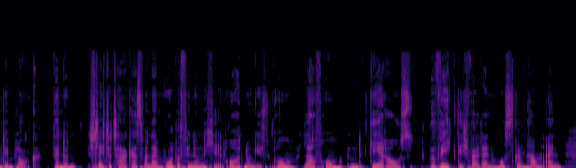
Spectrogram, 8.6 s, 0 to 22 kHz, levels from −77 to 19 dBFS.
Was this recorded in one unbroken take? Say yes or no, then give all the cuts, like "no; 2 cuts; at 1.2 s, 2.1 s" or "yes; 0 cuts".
no; 2 cuts; at 4.1 s, 5.2 s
